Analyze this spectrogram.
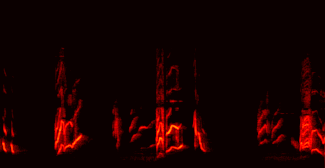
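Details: American goldfinch giving separate high, slurred, wavering notes and short chips, spaced irregularly with silences between them.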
